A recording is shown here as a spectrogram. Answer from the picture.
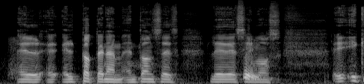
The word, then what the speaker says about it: Tottenham: Así lo decía yo cuando yo llegué, pero yo decía Tottenham, o sea, pronunciaba la H, Tottenham, digamos. – Claro. – Y no se pronuncia, cuando la H está en el medio se dice Tottenham directamente.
